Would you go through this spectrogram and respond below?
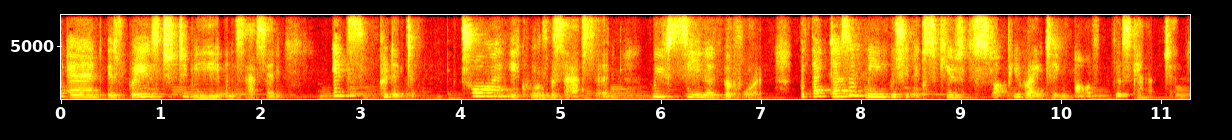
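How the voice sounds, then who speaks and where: A young woman, a native Swahili speaker with a Johannesburg accent, giving a sassy, expressive TV show review as host. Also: medium pitch. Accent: South African (Johannesburg). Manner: expressive, sassy, animated emphasis. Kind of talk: casual opinionated review. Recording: echoey room with music behind.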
